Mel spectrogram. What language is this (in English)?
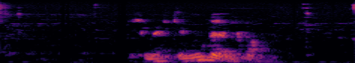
German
